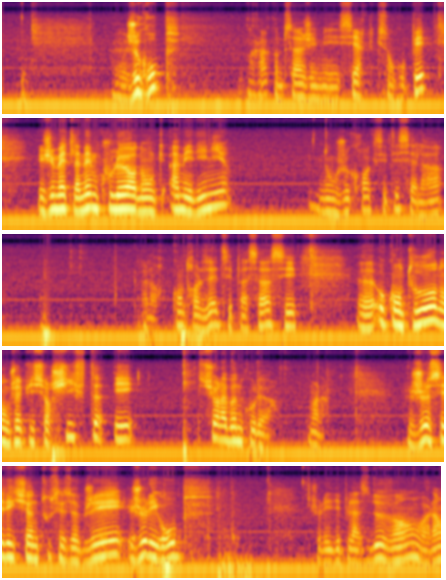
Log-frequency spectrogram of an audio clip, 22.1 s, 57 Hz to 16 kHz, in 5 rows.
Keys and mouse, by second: 2.6 click, 4.6 click, 9.7 ctrl+click, 10.9 ctrl+z, 15.2 shift+click, 16.2 shift+click, 17.5 click, 18.6 click, 20.0 ctrl+g, 20.9-22.0 drag.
